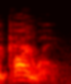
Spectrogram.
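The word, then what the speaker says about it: Chi-Rho: It's called the Cairo. Not Cairo, Egypt. But that's how you pronounce it from what the guys told me.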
